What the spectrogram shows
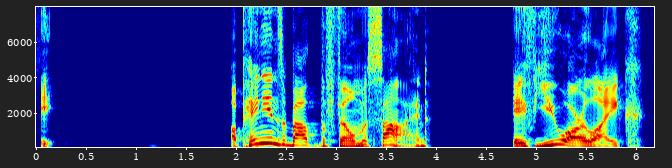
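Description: A fairly high, sing-song voice belongs to a podcast co-host who takes his time, sounding a bit bright in clean, echo-free studio audio. He chats enthusiastically about games and films, cursing freely and leaning on "like" and "right?"

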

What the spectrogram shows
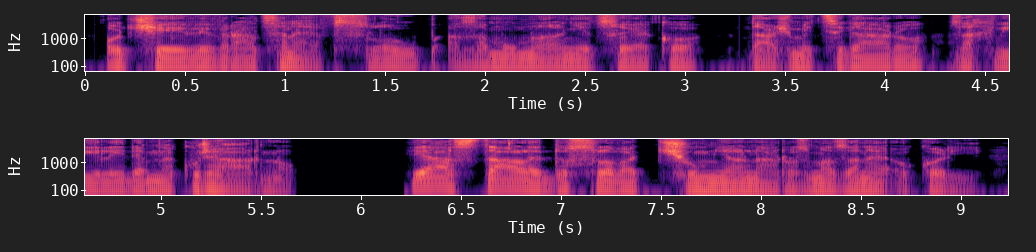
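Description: A man's voice: low voice, a little mellow, breathy edge, dry recording, clean studio sound. A man reading a first-person audiobook in a plain, colloquial storytelling manner. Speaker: audiobook narrator.

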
